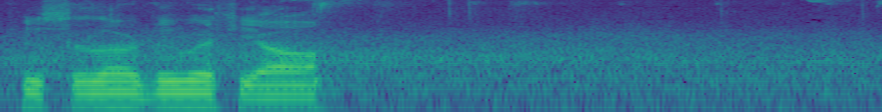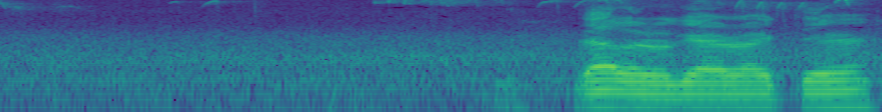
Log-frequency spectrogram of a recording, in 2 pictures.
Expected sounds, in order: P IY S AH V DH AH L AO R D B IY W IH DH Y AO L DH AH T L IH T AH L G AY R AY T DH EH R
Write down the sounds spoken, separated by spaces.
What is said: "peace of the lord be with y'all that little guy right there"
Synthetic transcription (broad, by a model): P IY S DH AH L AO R D B IY W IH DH Y AO L DH AH T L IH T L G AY R AY T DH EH R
